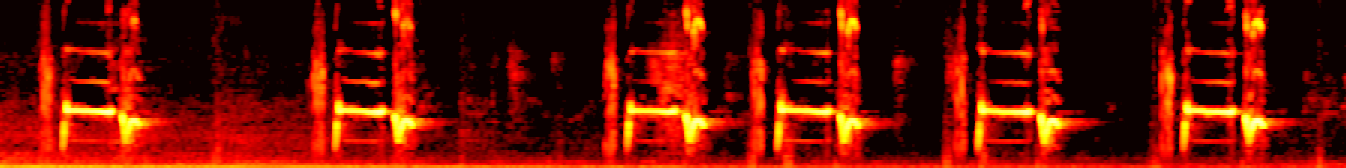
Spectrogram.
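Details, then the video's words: Loud insistent song from a male bar-winged prinia, used to make opponents answer quickly. High level whistles with clicking starts and dipping ends arrive in pairs about every two seconds, low hum fading away midway. "SUARA PRENJAK JANTAN GACOR NGOTOT BIKIN LAWAN CEPAT NYAUT"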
